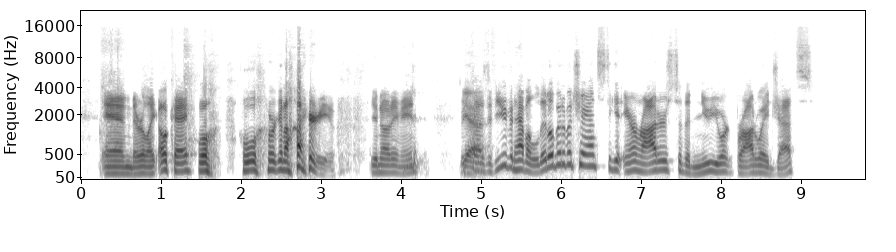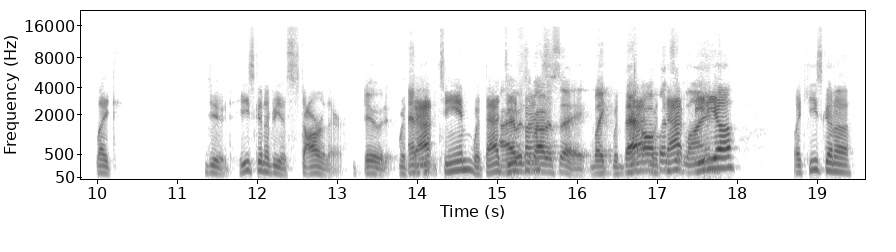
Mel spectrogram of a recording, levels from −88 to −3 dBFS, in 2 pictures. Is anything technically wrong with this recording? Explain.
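Yes. At 1.53 to 1.58 s, and again at 2.56 to 2.74 s just after "we're going", the loudest moments take on a harsh, crackly edge with flattened peaks. This is microphone overload, likely from the input level sitting too high, so the waveform tops run into the converter's ceiling, here by about 3 dB. Only a small fraction of samples, roughly three percent, are cut off, but that is enough to add a gritty buzz.

The level also drops abruptly twice, with the voice and background falling together. The first drop, by about 3 dB, comes at 2.1 s, just before "we're going". The second, by about 4 dB, comes at 2.74 s, right as the second distorted stretch ends. This is the microphone volume stepping down, likely the call software reacting to a too-hot signal by lowering the device's input gain in a single jump rather than a smooth fade.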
